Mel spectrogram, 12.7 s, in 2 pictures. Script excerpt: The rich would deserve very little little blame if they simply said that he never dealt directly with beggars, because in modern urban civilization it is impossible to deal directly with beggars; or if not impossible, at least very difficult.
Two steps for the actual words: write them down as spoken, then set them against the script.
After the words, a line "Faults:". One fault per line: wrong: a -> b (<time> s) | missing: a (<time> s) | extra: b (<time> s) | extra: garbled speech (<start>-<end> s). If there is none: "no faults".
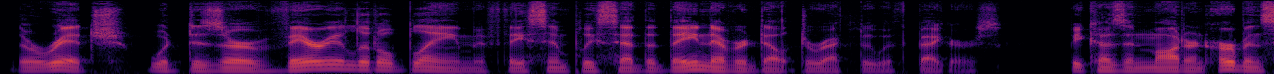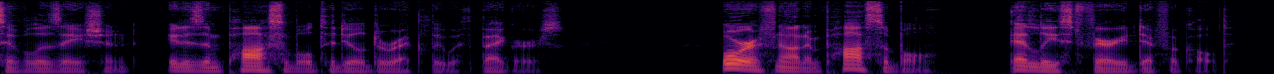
The rich would deserve very little blame if they simply said that they never dealt directly with beggars, because in modern urban civilization it is impossible to deal directly with beggars; or if not impossible, at least very difficult.
Faults:
missing: little (2.0 s)
wrong: he -> they (3.3 s)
